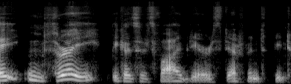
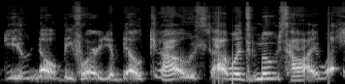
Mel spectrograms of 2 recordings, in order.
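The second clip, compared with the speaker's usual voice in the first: excited; 10 semitones higher, 6 dB louder than usual. Retold or imitated. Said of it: "I said".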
